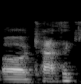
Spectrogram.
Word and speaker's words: Kathak: There you guys find Kathak Yosuke.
